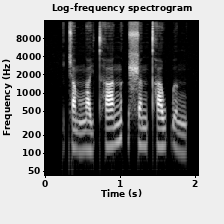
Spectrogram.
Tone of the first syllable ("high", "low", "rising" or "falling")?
low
